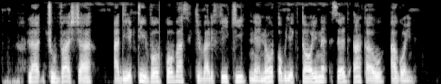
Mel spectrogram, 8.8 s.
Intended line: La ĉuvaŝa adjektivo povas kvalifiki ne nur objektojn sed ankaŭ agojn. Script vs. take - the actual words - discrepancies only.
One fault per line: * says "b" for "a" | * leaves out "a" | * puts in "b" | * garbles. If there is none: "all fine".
all fine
